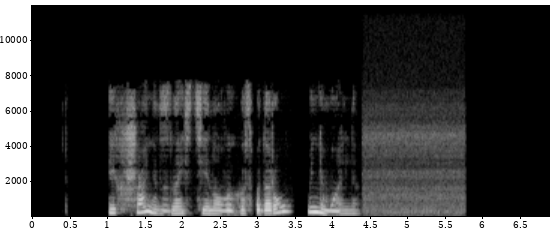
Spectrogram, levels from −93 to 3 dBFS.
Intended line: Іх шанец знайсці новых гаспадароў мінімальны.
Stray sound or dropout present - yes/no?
no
